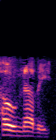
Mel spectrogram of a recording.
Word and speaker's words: Honobia: And I got to learn to pronounce it right. It's Honobia according to the locals. I've been saying it wrong since I've been here.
